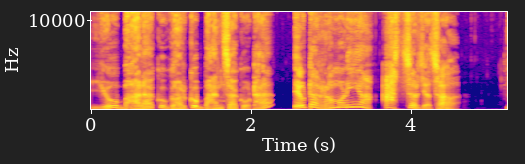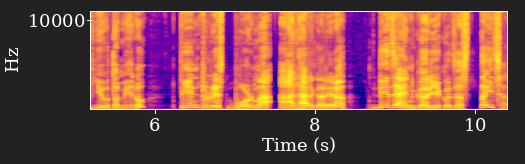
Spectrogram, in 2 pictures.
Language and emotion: Nepali, surprised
